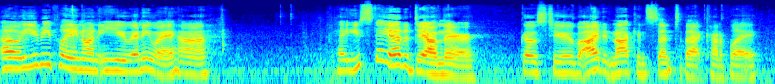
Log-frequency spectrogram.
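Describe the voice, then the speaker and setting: With an American accent, a woman talks at medium pitch and a moderate pace. Her pitch swings very widely, and she takes long, frequent pauses. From Oregon, US Pacific Northwest. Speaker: livestreamer gamer. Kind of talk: casual chat while gaming livestream. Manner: animated, chatty.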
